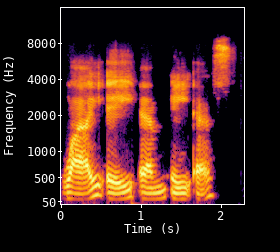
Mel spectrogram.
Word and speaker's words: yamas: hole with the yamas and yamas let me spell that um how do you say y y a m a s um that's yamas and then n i y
